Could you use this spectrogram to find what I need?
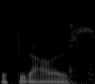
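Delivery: low, soft, sad, glum delivery. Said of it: "Why do you sound so sad?".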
